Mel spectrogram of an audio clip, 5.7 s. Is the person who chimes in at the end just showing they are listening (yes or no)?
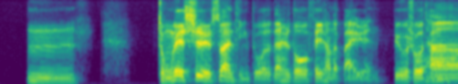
yes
